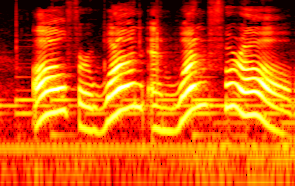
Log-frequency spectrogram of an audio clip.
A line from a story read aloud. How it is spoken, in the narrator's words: the four friends cried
